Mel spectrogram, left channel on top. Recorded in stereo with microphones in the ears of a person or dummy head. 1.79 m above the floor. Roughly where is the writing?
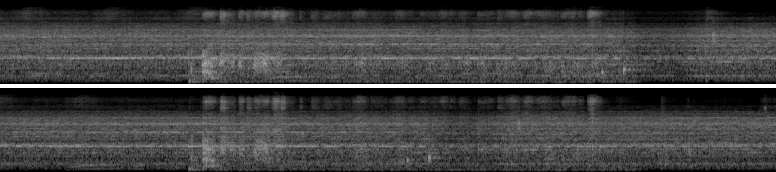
Centre.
